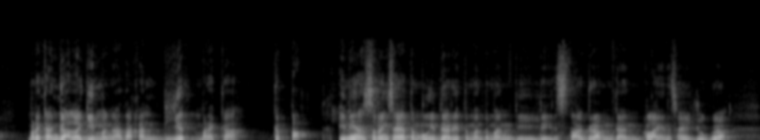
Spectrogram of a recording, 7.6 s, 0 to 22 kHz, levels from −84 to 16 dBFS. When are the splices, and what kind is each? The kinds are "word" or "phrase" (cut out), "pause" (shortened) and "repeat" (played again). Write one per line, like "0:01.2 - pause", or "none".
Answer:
0:05.4 - word
0:06.4 - word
